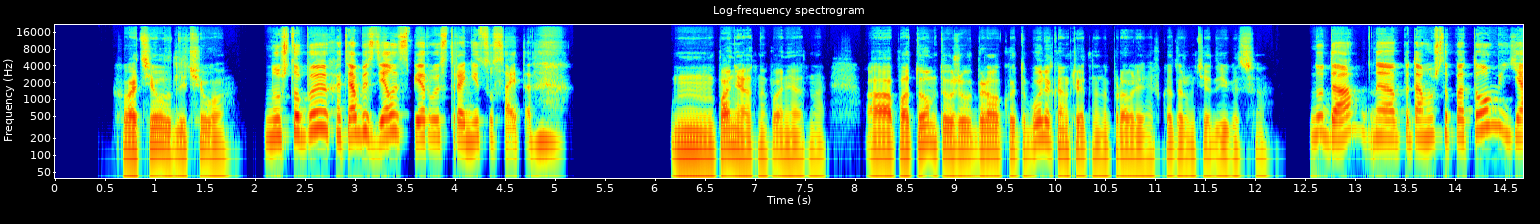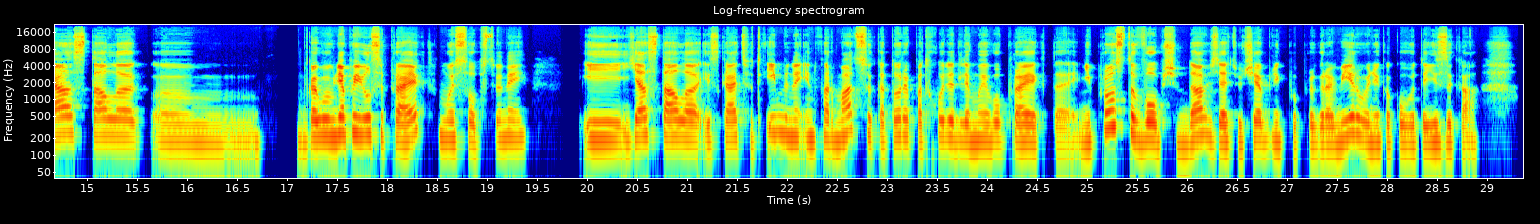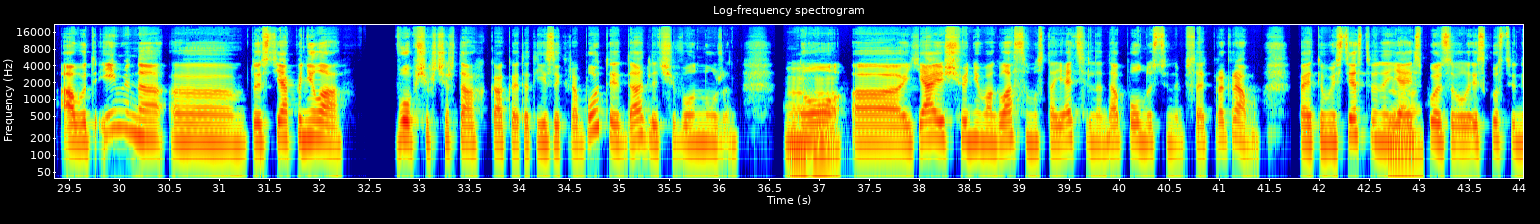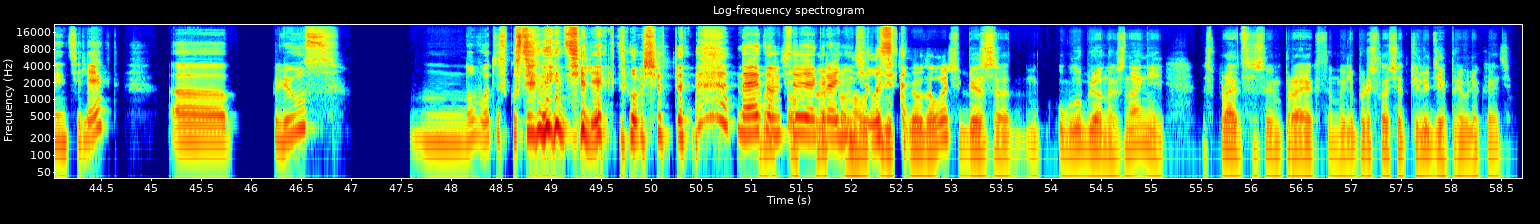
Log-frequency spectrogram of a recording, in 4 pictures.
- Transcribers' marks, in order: chuckle; laughing while speaking: "искусственный интеллект, в общем-то"; laughing while speaking: "ограничилось"
- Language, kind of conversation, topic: Russian, podcast, Где искать бесплатные возможности для обучения?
